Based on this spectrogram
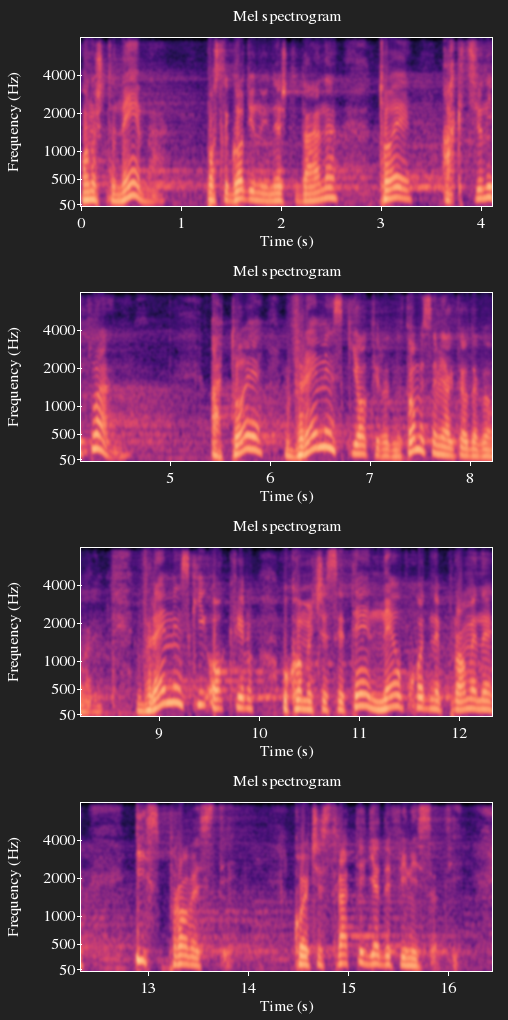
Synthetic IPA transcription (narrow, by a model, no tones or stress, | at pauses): o̞no̞ʃt̪o̞neːma̰ | po̞slʲeɡo̞d̪inuine̞ʃt̪o̞d̪aːnat̪o̞ːjeakt̪sijo̞niplˠaːn | at̪o̞ːje̞ʋɾe̞me̞nskio̞kʋiɾnat̪o̞me̞samjaːxt̪eo̞d̪aɡo̞ʋo̰ɾimʋɾe̞me̞nskiʔo̞kʋiɾukome̞t͡ɕe̞se̞t̪e̞ːne̞opxo̞d̪ne̞pɾo̞me̞ne̞ | ispɾo̞ʋe̞st̪ḭ | ko̞jet͡ɕe̞st̪ɾat̪e̞ɡijad̪e̞finisa̰t̪ʰi̥̰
